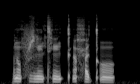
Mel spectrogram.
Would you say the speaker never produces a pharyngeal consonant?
no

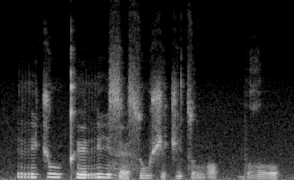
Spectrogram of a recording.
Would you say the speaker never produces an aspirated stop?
no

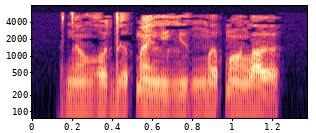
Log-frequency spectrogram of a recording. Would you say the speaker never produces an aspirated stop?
yes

